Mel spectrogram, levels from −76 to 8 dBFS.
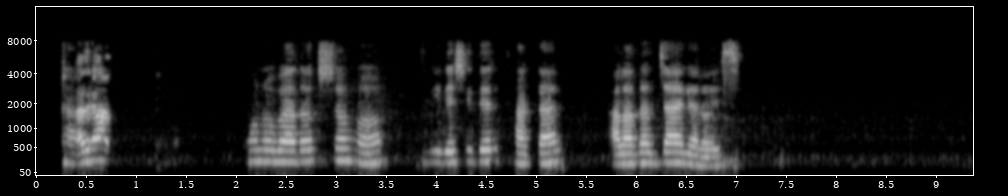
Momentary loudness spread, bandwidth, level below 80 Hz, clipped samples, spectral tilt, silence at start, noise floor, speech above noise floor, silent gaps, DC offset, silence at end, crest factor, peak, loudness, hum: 14 LU; 8.4 kHz; -68 dBFS; under 0.1%; -3 dB/octave; 0.25 s; -67 dBFS; 49 dB; none; under 0.1%; 2.35 s; 20 dB; -2 dBFS; -18 LUFS; none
